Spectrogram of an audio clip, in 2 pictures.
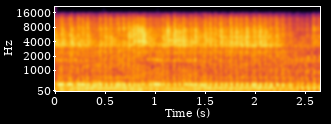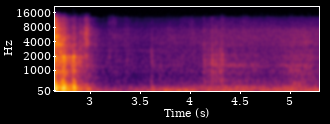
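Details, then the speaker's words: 1986 Tecate 3 two-stroke, fresh build with new bore, piston and rebuilt crank, first start after many years at half choke: catches and runs with crisp, even popping for about three seconds, then quits; fires cleanly. "we got some fire, boys. Yes. Yeah. Thank God. Finally. And it sounds like a freaking four-wheeler or whatever."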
